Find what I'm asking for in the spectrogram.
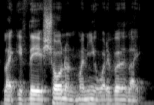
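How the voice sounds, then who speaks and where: A man's voice: on the low side, little pitch movement, fast. A man hosting a podcast, talking in a loose, laid-back way full of fillers like bro and man. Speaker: podcast host. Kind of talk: casual interview chat.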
